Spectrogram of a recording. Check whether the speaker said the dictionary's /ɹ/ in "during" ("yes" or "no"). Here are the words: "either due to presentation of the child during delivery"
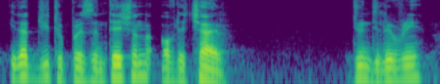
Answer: no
